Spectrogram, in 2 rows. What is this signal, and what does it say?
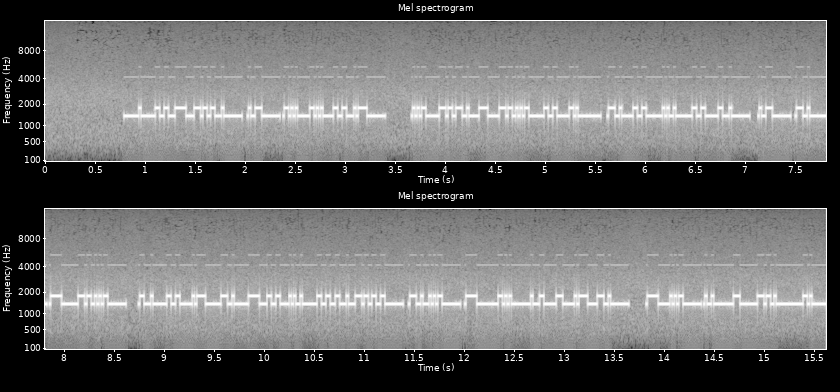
TTY/TDD text telephone tones (45.45 baud Baudot), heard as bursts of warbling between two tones, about 400 Hz shift, 1600 Hz centre. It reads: IT CARRIES NO SIGNIFICANT SCIENTIFIC INSTRUMENTS. …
